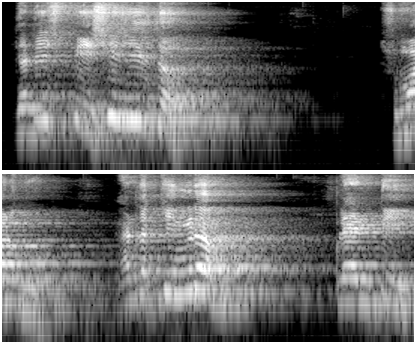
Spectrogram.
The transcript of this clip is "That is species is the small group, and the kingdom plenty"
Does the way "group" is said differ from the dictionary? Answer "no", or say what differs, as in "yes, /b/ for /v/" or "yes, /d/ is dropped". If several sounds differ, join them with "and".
yes, /ɹ/ is dropped and /p/ is dropped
